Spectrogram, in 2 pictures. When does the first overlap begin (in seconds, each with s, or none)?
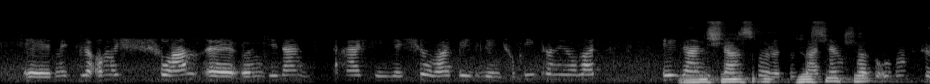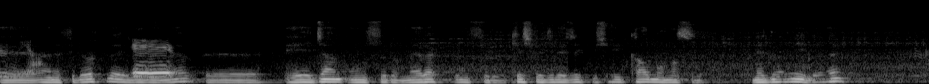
6.8 s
